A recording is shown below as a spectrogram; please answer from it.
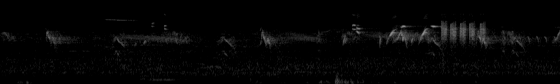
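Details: European goldfinch singing: sparse, thin high chirps and slurred notes at first, then a denser run of rapid twittering, tinkling notes near the end over a soft background hiss.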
